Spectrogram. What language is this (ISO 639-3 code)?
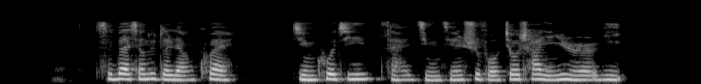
zho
